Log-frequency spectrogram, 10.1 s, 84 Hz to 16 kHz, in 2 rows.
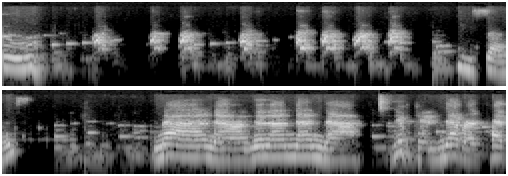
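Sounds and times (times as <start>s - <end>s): cartoon dog barking: 0.9s - 4.1s.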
